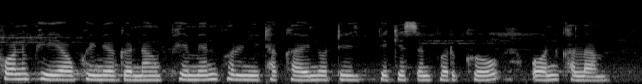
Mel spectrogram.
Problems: low volume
